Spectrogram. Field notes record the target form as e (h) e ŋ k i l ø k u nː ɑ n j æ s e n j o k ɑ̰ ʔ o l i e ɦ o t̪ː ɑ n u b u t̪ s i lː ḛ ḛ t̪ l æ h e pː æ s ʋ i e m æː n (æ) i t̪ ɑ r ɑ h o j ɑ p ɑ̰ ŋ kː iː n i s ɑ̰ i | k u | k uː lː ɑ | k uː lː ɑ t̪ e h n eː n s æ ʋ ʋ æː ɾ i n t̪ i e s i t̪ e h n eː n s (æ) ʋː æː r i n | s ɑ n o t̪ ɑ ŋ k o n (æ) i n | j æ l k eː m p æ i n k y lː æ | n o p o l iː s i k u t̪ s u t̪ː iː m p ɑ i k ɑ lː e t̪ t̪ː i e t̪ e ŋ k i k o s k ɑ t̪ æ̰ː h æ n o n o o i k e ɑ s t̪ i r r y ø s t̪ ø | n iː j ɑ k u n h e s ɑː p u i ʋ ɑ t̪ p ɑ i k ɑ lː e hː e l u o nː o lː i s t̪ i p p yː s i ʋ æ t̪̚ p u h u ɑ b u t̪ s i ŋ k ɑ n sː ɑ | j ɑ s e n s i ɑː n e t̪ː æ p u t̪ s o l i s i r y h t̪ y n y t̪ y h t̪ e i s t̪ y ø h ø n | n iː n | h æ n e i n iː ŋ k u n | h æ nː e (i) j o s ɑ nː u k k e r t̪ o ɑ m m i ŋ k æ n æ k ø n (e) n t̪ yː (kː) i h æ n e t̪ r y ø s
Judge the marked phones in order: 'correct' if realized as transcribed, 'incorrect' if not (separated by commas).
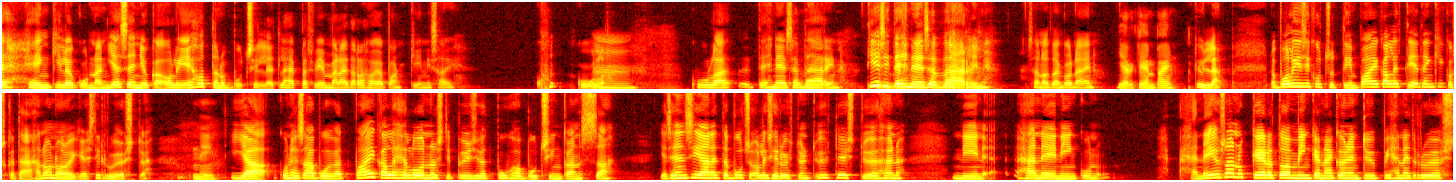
correct, correct, correct, correct, correct, correct, incorrect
